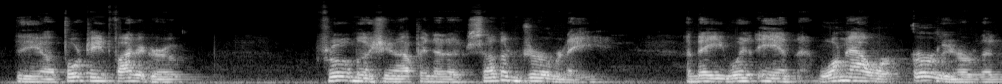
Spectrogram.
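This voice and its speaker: Audible room echo colors the recording of a man speaking at a medium pitch. He goes at a very slow pace with ordinary pitch variation. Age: 80s+. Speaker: war veteran. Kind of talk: testimony. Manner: halting.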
